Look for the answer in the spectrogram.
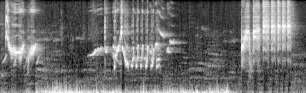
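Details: Wild young white-rumped shama from the forest giving a loud, dense 'tembakan' burst of harsh material: slurred whistled notes and quick chattering phrases, then a rapid harsh rattling volley near the end, over a steady low rumbling background noise.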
